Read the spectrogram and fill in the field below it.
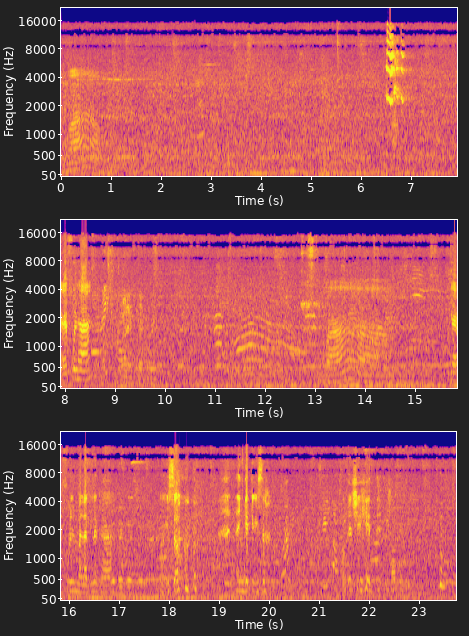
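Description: A young girl talks excitedly close by.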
